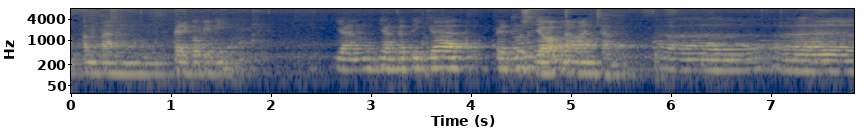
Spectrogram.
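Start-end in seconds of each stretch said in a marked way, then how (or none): 5.9-7.8 soft, faltering hesitation; a hint of Peter stumbling, close to tears; hesitant sad. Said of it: "ya sedih dia, mungkin mau nangis".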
